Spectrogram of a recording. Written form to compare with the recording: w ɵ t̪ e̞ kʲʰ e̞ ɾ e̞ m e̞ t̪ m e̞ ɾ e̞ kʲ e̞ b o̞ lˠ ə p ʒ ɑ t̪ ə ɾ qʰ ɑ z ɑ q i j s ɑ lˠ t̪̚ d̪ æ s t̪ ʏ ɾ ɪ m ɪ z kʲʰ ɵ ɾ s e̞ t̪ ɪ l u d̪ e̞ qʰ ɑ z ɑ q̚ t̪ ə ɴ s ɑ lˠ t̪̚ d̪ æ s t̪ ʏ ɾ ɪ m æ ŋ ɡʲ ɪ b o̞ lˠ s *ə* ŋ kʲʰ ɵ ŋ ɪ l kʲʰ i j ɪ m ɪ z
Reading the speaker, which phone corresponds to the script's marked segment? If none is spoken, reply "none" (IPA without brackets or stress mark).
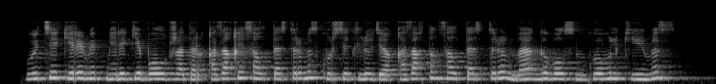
ə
